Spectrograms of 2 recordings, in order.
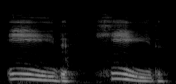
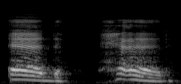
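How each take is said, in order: First: "Eed, heed" sounded out with a long ee; long vowel try. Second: "Ed, head" sounded out with a short e, louder; short vowel try. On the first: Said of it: "We try the long sound first". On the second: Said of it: "let's try the other one". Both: Shown as a demonstration.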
